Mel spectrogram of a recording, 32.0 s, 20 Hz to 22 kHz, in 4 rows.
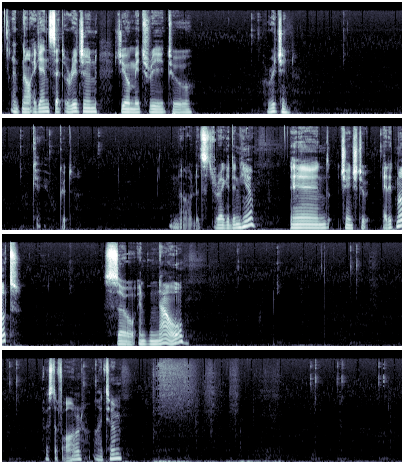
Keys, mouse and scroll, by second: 6.8-8.9 middle drag, 8.9 click, 12.1 click, 13.9-17.4 drag, 17.4-20.4 middle drag, 23.0 click, 24.1-25.9 drag, 27.5-32.0 drag.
